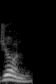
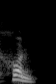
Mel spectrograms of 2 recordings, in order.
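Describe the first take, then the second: First: It starts with an English J sound. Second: It starts with a Spanish J sound. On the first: "La J en inglés se pronuncia" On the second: "en lugar de"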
